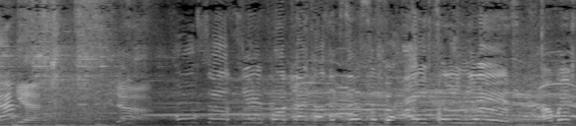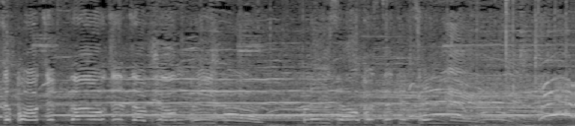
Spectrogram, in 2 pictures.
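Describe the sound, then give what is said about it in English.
A large crowd cheers, shouts and waves continuously, with overlapping high whoops and excited voices forming a loud, steady roar throughout. “Everyone's cheering lots, waving lots.”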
